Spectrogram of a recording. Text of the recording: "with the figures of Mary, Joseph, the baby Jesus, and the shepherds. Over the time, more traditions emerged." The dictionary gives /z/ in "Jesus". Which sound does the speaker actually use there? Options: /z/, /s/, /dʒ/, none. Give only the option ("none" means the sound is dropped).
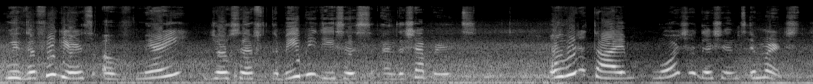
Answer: /s/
